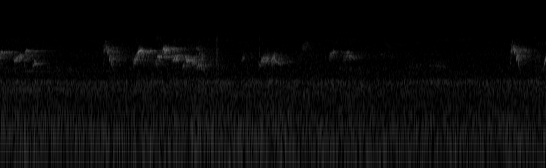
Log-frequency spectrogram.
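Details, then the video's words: Fierce red-whiskered bulbul fighting a rival during trapping, cold windy day early in the cold season; short sharp warbling bursts, clustered loudest around the first two seconds, then scattered chirps and a final phrase, faint hiss throughout. "Bẫy Đấu CHÀO MÀO. Cực nhanh .Cực gấu. cầu cánh mỏ đấu xòe"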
